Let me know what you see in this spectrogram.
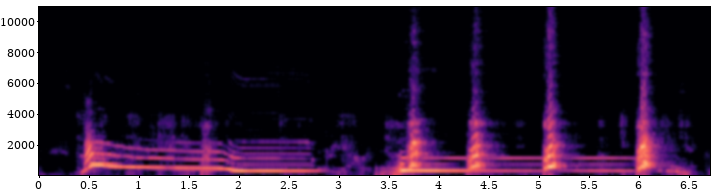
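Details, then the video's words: A male Cardigan Welsh Corgi howls, "singing", in long, sustained tones broken by sharp yips and barks. "Howling corgi"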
